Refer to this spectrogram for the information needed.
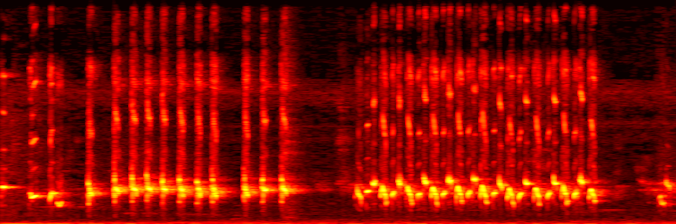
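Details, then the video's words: Rapid "ropel panjang" song of a sooty-headed bulbul, with sharp repeated chirps followed by a long, very fast rattling series of bubbly notes, then quiet. "Kicau TRUCUK ROPEL PANJANG"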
